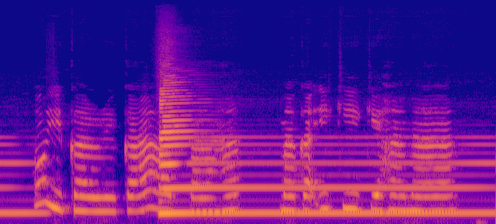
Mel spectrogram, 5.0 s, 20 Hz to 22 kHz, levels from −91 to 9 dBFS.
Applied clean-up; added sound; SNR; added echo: none; Wind instrument, woodwind instrument; -2 dB; none.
